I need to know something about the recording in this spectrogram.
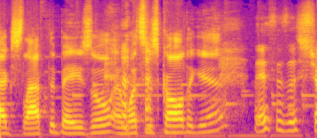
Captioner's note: laughing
